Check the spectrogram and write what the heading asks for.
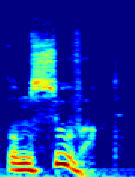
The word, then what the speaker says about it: umsuvat: Empire was umsuvat, with the emphasis upon the second.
